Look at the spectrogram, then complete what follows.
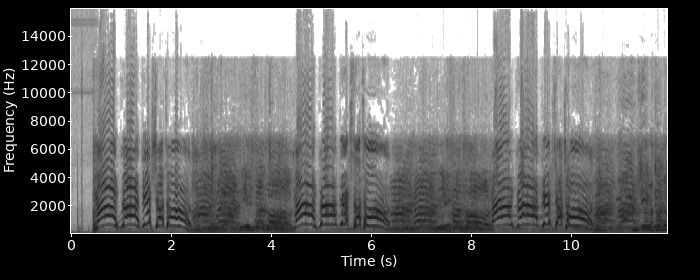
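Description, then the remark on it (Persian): A large protest crowd in Iran, at Saturday demonstrations in areas including Tehran's bazaar and Mashhad, chants slogans loudly in unison, voices rising and falling in repeated rhythmic bursts of shouting that continue throughout, with scattered yells and crowd noise between phrases. “اعتراضات و تظاهرات روز و شامگاه شنبه در مناطقی از تهران از جمله بازار پایتخت و همچنین در مشهد، گرمدره، کرج، جوانروز، سنندج، سمیرون و اصفهان ادامه یافت.”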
